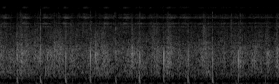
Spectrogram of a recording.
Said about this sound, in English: And give a big applause to Jesus. In še enkrat zaploskajmo Jezusu. Aleluja.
